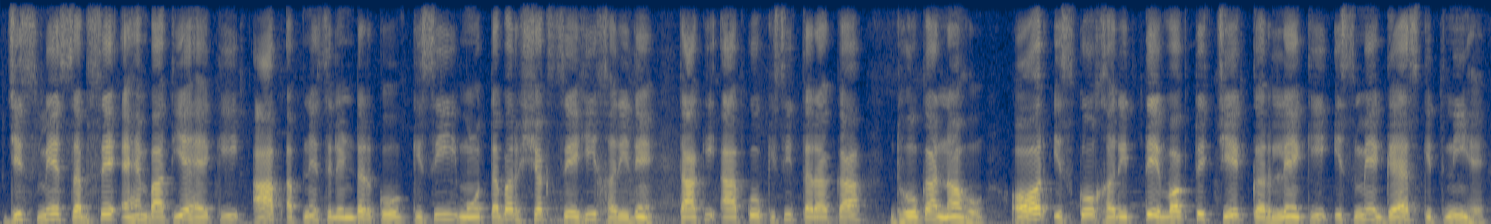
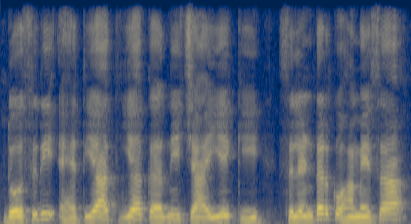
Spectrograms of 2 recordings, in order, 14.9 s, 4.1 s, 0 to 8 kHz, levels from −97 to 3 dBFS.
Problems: none marked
